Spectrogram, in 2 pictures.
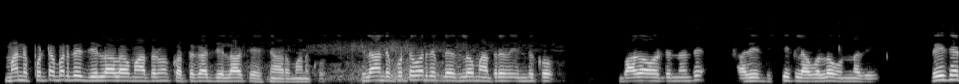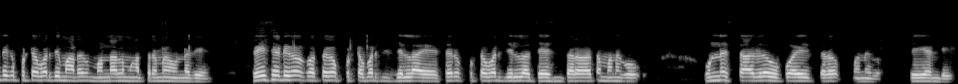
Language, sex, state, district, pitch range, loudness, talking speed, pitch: Telugu, male, Andhra Pradesh, Anantapur, 160-185 Hz, -15 LUFS, 130 wpm, 170 Hz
